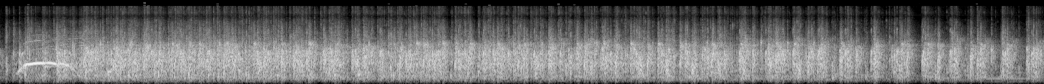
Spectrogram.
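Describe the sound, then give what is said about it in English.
A crowd at an NFB event breaks into sustained, loud applause, dense clapping that holds steady for about ten seconds, with a brief whistle near the start and a few scattered cheers mixed in. “So with a round of applause for a moment, how many people are here because someone invited you to come to an NFB event?”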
